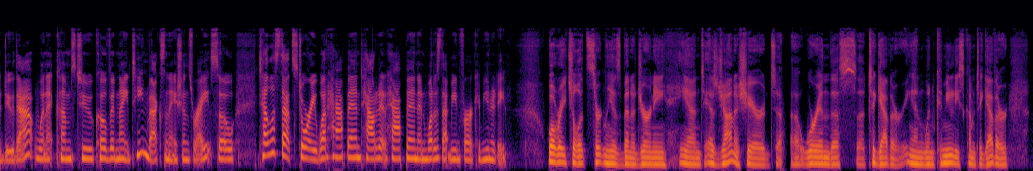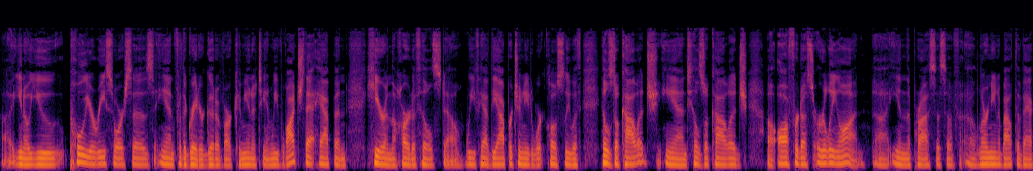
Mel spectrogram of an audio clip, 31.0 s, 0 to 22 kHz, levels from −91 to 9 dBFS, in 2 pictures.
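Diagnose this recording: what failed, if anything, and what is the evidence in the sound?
Short concealed packet loss at the network stage: about 20 ms of packets were lost at 5.01 to 5.05 s, and the decoder extended the preceding sound into a brief smear.

Call audio freeze in the jitter buffer, likely from delayed packets: at 11.71 to 11.88 s the sound stretches, falls silent for 50 ms, then resumes with nothing missing.

Jitter buffer speed-up: an overfull buffer was drained by cutting out pitch periods, so 14.73 to 15.98 s runs 7% fast and 18.94 to 19.53 s runs 8% fast, with pitch unchanged.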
